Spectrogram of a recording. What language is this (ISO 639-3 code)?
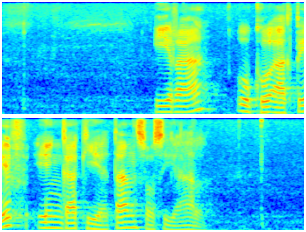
jav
